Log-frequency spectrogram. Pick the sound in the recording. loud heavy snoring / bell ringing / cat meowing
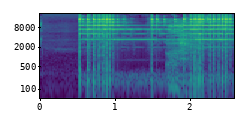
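bell ringing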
